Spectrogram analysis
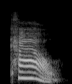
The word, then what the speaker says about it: ข้าว: In Thai, it is cow.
